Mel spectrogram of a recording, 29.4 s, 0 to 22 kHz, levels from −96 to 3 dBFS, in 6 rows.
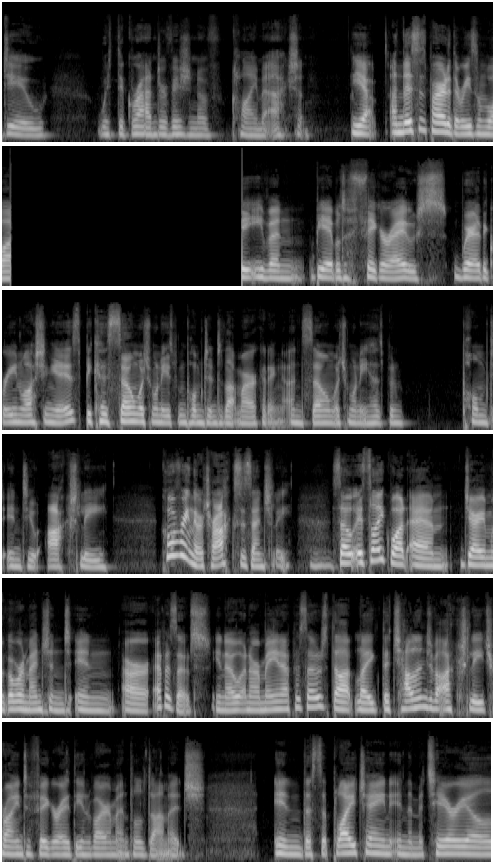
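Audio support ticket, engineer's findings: Audio dropout to silence, 4.99–7.31 s, after "part of the reason", resuming at "even be able to". Roughly 2.3 s of silence, no room tone. Likely input loss (device disconnect, link failure or mute) while the recorder kept writing silence.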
